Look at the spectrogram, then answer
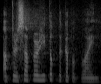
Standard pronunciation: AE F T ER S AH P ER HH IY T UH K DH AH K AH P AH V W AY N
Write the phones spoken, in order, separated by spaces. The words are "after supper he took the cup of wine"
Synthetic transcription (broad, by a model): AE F T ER S AH P ER HH IY T UH K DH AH K AH P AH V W AY N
